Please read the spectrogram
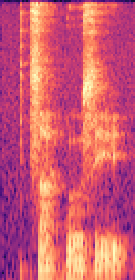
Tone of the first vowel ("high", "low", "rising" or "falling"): low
